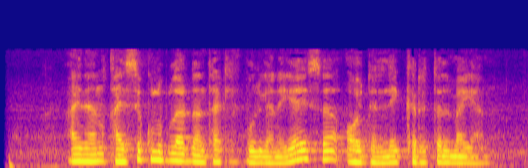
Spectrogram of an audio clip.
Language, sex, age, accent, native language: Uzbek, male, 25-34, Toshkent shahri, Uzbek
